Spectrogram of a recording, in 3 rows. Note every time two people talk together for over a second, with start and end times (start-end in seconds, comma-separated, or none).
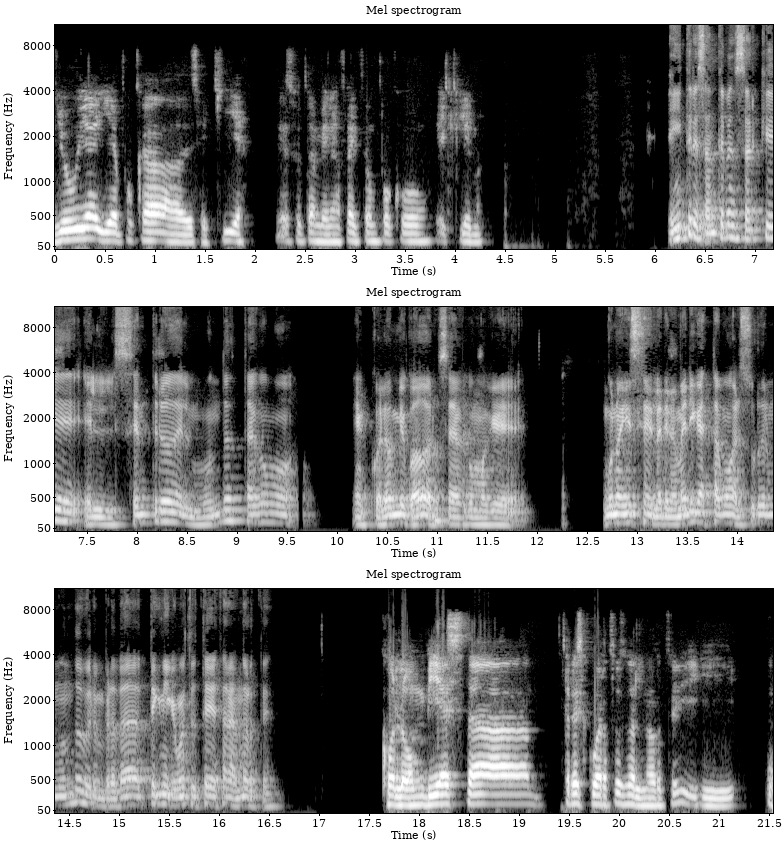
none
